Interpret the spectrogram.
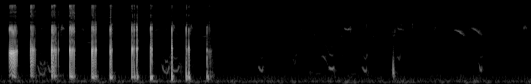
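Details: A female grey francolin (teetar) with feeding chicks gives about ten loud, harsh clucking notes in a quick two-second run, followed by faint, high peeping from the chicks.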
